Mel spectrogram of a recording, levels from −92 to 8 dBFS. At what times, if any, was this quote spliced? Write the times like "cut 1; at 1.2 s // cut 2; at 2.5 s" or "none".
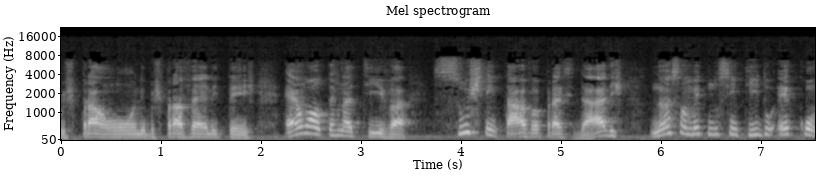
none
